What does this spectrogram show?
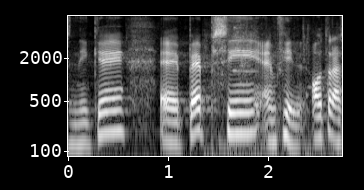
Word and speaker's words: Nike: Chanel de bogue hizo anuncios de nicke Nike no pronunciado norteamericano pero como saben es una palabra griega que significa Victoria y que es nicke eh Pepsi en fin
